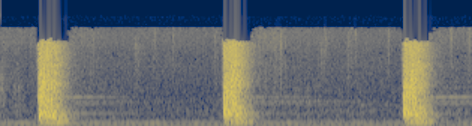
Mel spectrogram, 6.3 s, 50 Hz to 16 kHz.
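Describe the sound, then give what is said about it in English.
Three loud, sharp shots ring out from a loaded revolver fired at a target, evenly spaced about two and a half seconds apart. Each is a single hard crack with a short decay over quiet background hum. “I must just check that it's loaded. Yes, 6 bullets. All right, here I go.”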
